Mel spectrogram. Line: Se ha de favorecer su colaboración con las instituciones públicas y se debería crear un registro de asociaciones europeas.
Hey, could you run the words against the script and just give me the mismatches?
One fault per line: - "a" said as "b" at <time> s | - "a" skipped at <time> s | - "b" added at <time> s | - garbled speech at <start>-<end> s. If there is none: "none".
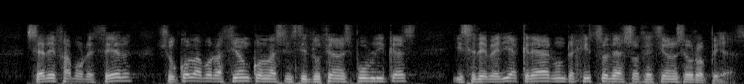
none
